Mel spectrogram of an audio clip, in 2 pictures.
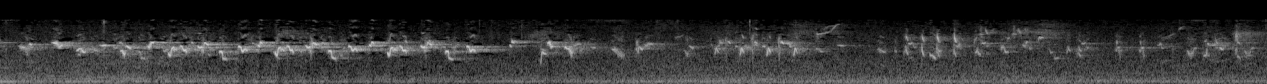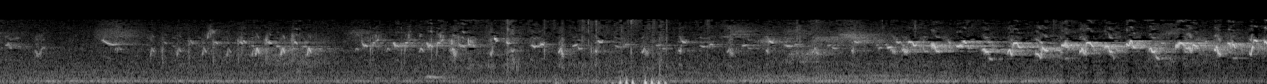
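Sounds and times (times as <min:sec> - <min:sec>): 
birds chirping and twittering: 0:00.0 - 0:25.3.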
